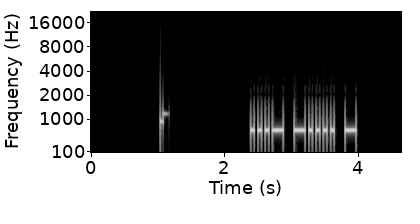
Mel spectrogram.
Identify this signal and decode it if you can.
Morse code, heard as a keyed tone, about 22 wpm, 700 Hz. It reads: V6T
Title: All Cut Numbers - 3-Digit 22wpm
